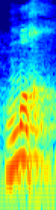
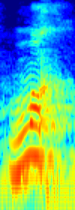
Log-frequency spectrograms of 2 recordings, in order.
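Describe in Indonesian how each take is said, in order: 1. Ia berakhir dengan bunyi tekak yang serak. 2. Ia berakhir dengan bunyi tekak yang serak.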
